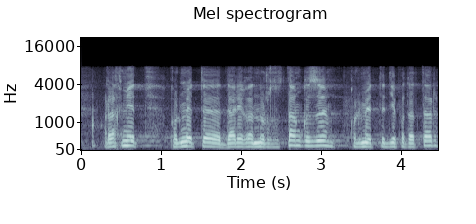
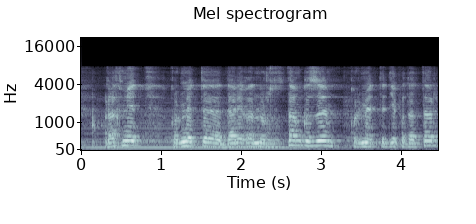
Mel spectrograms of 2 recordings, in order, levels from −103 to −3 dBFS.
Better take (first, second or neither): first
